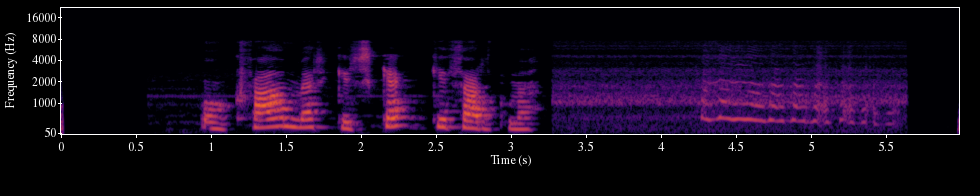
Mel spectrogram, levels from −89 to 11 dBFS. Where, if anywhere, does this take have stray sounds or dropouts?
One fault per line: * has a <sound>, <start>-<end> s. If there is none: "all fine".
* has a laugh, 4.1-5.6 s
